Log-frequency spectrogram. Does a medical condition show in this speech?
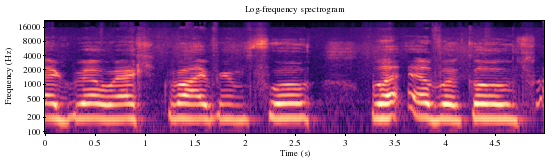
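Yes: cerebral palsy.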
